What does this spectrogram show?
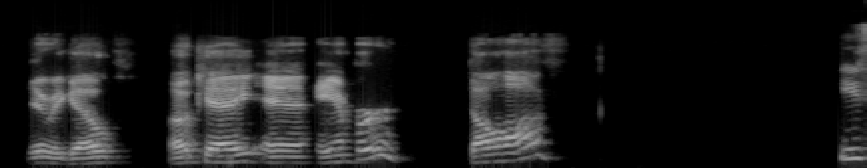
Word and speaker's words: Dahlhoff: Okay, Amber Dahlhoff.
